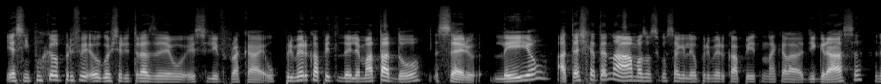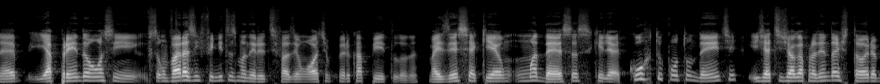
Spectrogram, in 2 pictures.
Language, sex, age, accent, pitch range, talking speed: Portuguese, male, 10-29, Brazilian, 135-165 Hz, 240 wpm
